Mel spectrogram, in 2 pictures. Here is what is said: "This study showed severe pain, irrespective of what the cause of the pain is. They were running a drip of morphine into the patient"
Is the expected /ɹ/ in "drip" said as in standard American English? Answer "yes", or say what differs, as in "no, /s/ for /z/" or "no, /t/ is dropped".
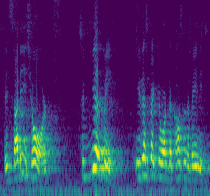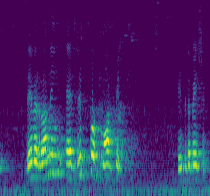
yes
